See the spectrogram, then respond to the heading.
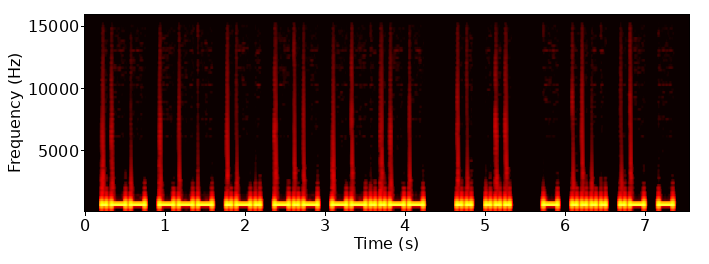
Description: Morse code, heard as a keyed tone, about 20 wpm, 700 Hz. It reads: WORK, IS THAT
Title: Sentences from Top 1000 Words - Review Part 2 - 20wpm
